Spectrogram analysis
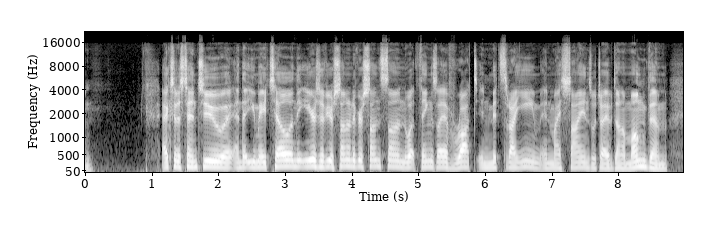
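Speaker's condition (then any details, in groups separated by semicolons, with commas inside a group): No condition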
